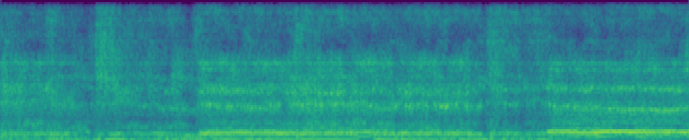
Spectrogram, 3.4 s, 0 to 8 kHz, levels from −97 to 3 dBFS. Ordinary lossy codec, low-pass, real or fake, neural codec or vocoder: none; none; fake; codec, 16 kHz, 4.8 kbps, FACodec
